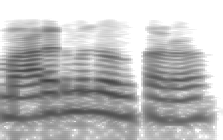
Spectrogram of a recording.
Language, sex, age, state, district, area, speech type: Telugu, male, 30-45, Andhra Pradesh, Alluri Sitarama Raju, rural, conversation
